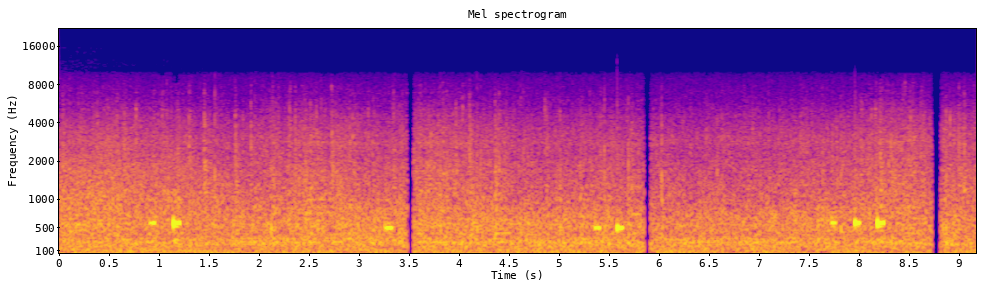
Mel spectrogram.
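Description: Short, soft electronic blips sound in quick pairs and triples.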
